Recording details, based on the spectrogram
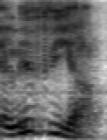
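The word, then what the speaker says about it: ἀλήθεια: hingeschrieben, und das ist Aletheia und Deus. Wieso habe ich das so eingebaut? Übrigens, im Neugriechischen spricht man das Tet, die 9, mit einem TH aus. TH. Das spricht sich Aletheia.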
